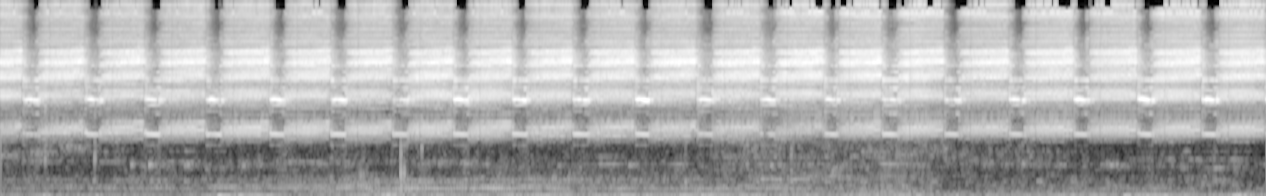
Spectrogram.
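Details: Cicada singing in the late afternoon in a remote rural area: a loud, shrill, buzzy drone broken into regular pulses a little under a second apart, steady throughout, with a faint low rumble beneath.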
